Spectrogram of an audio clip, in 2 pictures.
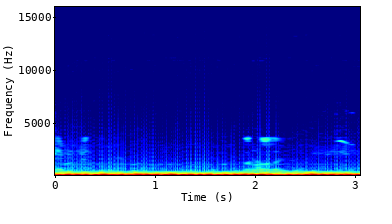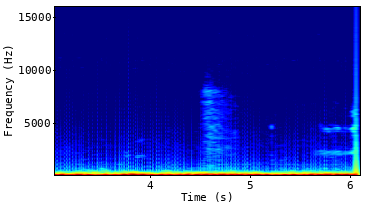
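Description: Ford Mustang GT's 4.6-litre two-valve V8 idling steadily with the hood up, a low even rumble heard from inside the car.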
